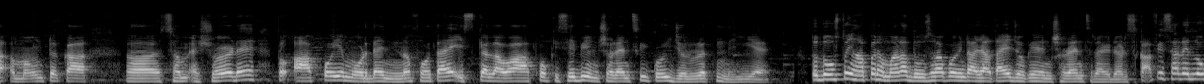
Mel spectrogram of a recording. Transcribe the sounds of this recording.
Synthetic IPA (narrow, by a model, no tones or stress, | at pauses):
ʔɐmãːʊ̃ɳʈka | sɐmɛ̰ʃʊɾɖɦɛːt̪oʔaːp̚kojemoːɾd̪ɛːnnɐfɦoːt̪aɦɛɪskeɐlaːʋaaːp̚kokɪsibʱiɪ̃nʃuːɾɛ̃ːnskikoːizɐɾuːɾət̪nɐɦĩɦɛː | t̪od̪oːst̪õjɐɦãpɐɾɦɐmaːɾad̪uːsɾapɔːɪ̃ɳʈaːd͡ʒaːt̪aɦɛd͡ʒoːkeɪ̃nʃuːɾɛ̃ːnsɾaːɪɖəɾska̰ːfisaːɾeloː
